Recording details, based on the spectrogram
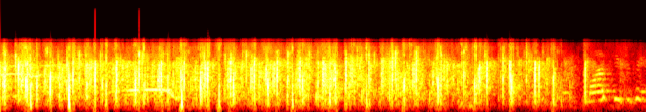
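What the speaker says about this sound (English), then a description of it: "let's stop and actually applaud everyone so far who's done a shift on any." A workshop audience applauds volunteers with brisk, dense clapping from a room full of people that runs for several seconds before tapering off, and a voice begins speaking at the end.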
